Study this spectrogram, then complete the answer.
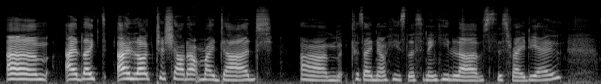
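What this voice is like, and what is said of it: Put-on British accent. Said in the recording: “we're speaking in a British accent just to change things up”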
